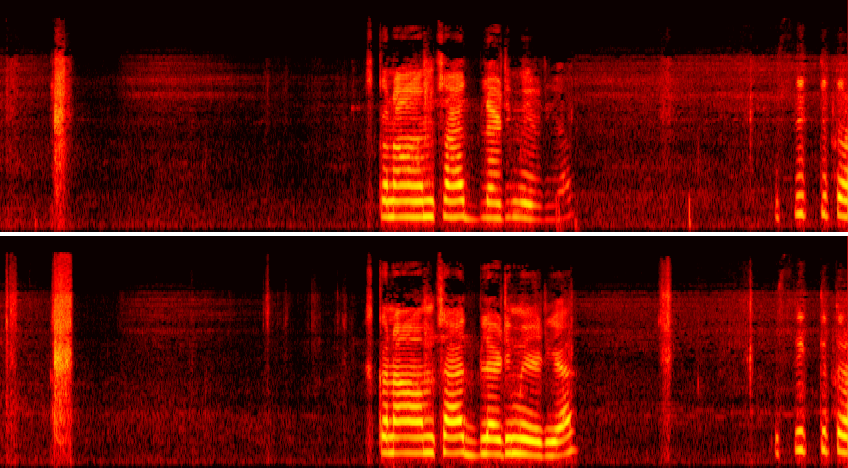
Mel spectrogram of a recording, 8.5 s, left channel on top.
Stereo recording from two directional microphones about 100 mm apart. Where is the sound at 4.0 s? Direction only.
5° right (ahead or behind).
